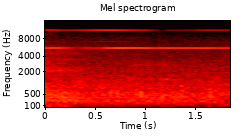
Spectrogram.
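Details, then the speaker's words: Admiral 20B1 television at its first power-up during restoration. Thin, steady high-pitched whistle over quiet hiss; the horizontal oscillator is running, though the fault behind the lack of picture is still unknown. "I think that's six search sounds like the horizontals running"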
